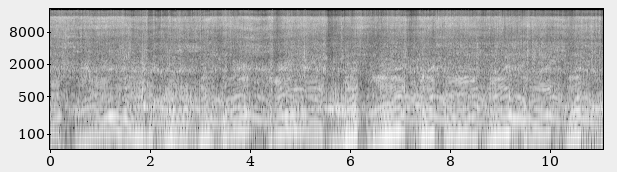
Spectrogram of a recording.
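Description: Grass cutter engine running while cutting grass, a loud, close two-stroke whine that rises and falls again and again as it bites into the growth, with no talk.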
